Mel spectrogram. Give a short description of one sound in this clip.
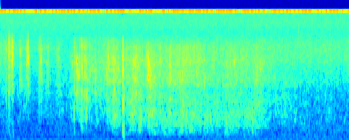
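Something splashes into the water.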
